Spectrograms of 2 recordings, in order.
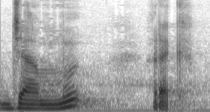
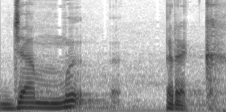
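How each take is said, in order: No difference in how they are said.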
